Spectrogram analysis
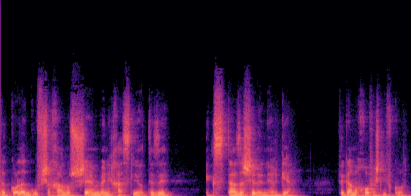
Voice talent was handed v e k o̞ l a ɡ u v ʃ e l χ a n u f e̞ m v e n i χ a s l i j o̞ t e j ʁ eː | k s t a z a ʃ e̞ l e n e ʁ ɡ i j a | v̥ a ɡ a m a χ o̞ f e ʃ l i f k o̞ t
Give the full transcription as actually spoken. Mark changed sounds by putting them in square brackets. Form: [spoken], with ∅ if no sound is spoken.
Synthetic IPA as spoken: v e k o̞ l a ɡ u [f] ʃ e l χ a n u [ʃ] e̞ m v e n i χ a s l i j o̞ t e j [z] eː | k s t a z a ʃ e̞ l e n e ʁ ɡ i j a | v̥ [e] ɡ a m a χ o̞ f e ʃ l i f k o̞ t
